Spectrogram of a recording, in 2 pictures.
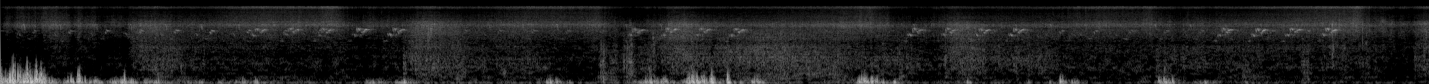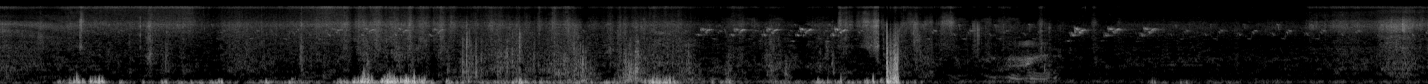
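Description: Dry grain rustles and shifts under hands.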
